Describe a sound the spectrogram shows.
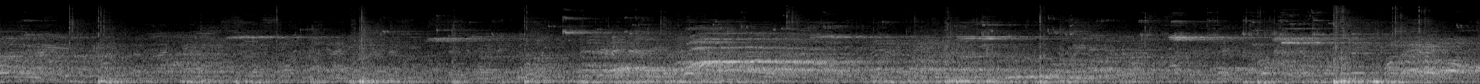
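A volleyball thumps off hands.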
